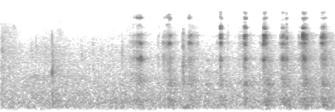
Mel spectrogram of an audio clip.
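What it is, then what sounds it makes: Kinetic sand in a paper cup being scraped. A metal needle tool scrapes and digs into purple kinetic sand packed into a paper cup. There are ten quiet, bright, crisp scratching clicks with almost no low end, sparse at first and then coming closer together and louder toward the end.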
